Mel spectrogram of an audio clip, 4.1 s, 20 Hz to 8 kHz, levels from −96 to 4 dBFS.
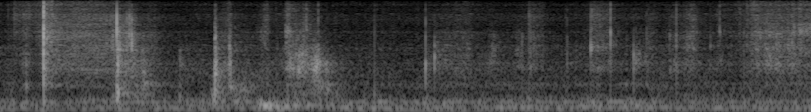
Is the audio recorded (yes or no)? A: no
